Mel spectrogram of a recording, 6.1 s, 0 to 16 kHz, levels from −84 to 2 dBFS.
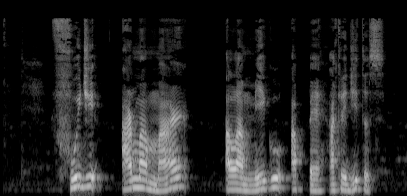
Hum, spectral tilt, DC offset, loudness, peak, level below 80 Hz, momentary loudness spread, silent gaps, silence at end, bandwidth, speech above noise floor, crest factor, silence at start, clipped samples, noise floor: none; -6 dB/octave; under 0.1%; -24 LUFS; -6 dBFS; -62 dBFS; 15 LU; none; 0.4 s; 11.5 kHz; 47 dB; 18 dB; 0.8 s; under 0.1%; -70 dBFS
